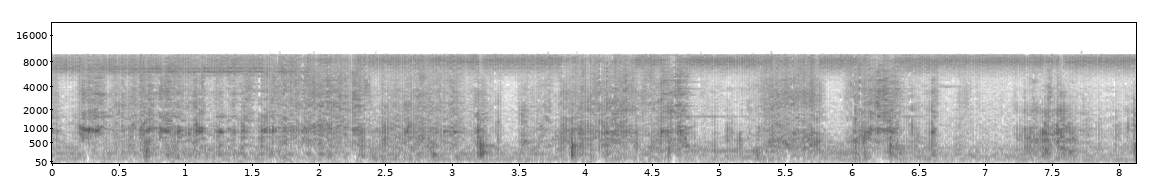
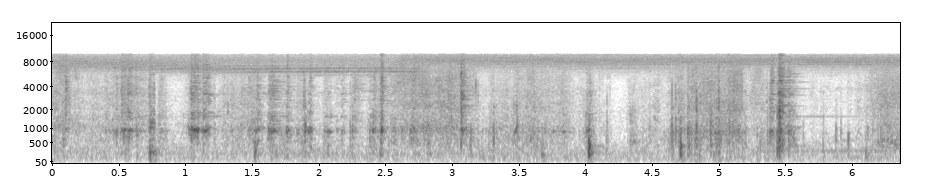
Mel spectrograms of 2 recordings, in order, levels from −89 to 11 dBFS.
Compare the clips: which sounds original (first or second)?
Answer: second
